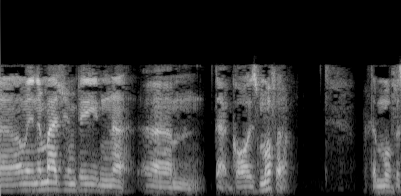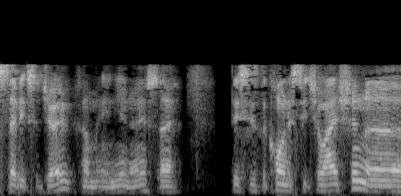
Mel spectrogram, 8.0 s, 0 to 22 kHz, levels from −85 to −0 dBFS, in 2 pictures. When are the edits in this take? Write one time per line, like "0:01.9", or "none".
none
